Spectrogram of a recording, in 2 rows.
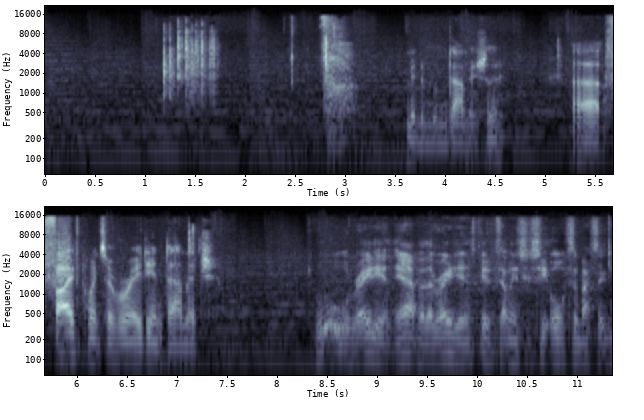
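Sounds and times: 
dice clattering across a hard table: 1.2s - 1.8s
speech: 3.6s - 7.4s, 8.4s - 11.3s.

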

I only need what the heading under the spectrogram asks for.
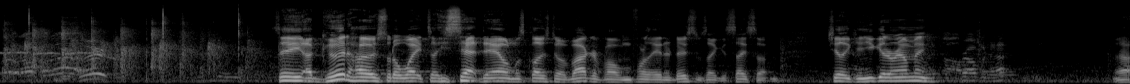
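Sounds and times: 
whoops and cheers: 0.0s - 1.2s
crowd applauding: 0.0s - 2.7s
speech: 2.8s - 10.2s.

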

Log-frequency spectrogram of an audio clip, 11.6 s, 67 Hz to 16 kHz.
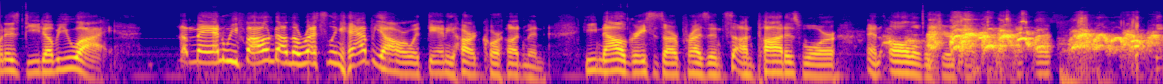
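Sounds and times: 
speech: 0.0s - 11.1s
chorus of dogs barking together in a dense clamor: 8.8s - 11.6s.

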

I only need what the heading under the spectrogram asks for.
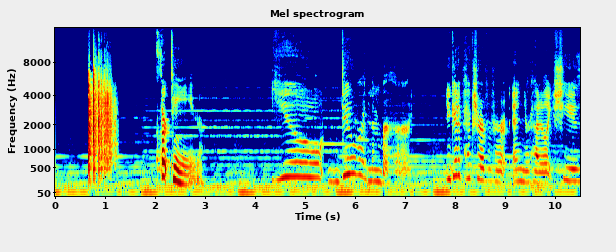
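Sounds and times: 
dice rolled on a hard table in a game: 0.7s - 1.3s
speech: 2.1s - 3.0s, 4.4s - 7.2s, 7.8s - 10.4s.

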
